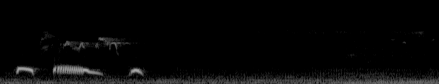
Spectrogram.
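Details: Spotted dove used as a decoy to lure wild doves for trapping at a new site: three soft, low cooing notes, a short one, a longer falling one and a short final note, then quiet background.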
